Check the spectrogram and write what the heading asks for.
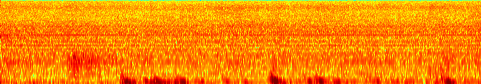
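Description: Handling noise from a handheld microphone being carried: irregular low thuds and bumps, the loudest about half a second and about a second and a half in, over a steady low hum.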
